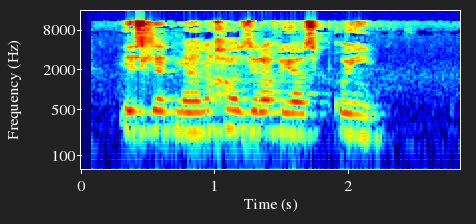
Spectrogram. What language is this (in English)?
Uzbek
